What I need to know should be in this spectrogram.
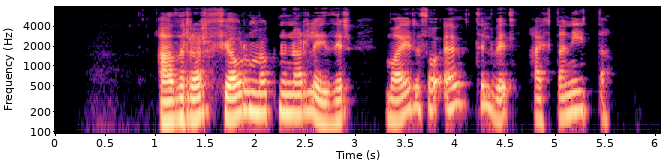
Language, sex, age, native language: Icelandic, female, 40-49, Icelandic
